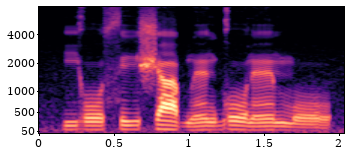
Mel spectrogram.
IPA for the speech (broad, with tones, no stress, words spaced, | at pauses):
jo˧si˦ ʃa˦˨bɛ̃˨˦ ɡo˦˨ɾɛ̃˧mo˨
